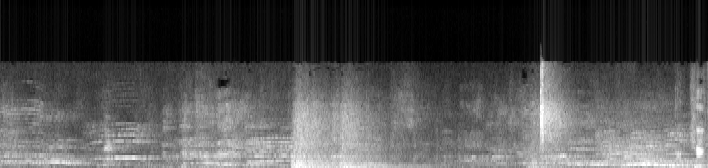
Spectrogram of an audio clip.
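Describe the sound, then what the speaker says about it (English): A kick to the back during a wrestling match, giving loud slamming thuds on the mat with crowd chatter around and an excited commentator talking over the impacts. "Kick to the back."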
